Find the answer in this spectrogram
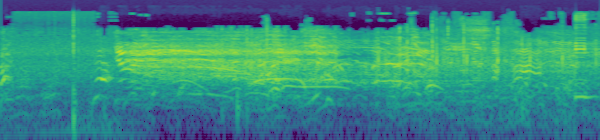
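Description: A soccer ball struck once in a penalty kick, then, about a second later, a sudden burst of loud shouting and cheering from many voices: the deciding penalty of the shootout going in. The cheering is loudest for a couple of seconds, then breaks up into scattered shouts.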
